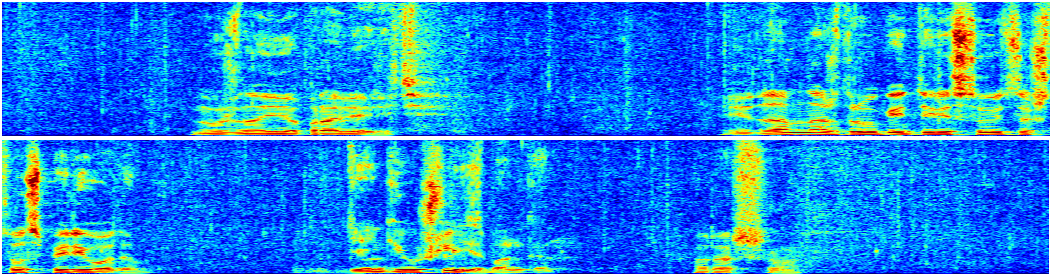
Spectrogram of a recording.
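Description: An older man speaks firmly and close by.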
